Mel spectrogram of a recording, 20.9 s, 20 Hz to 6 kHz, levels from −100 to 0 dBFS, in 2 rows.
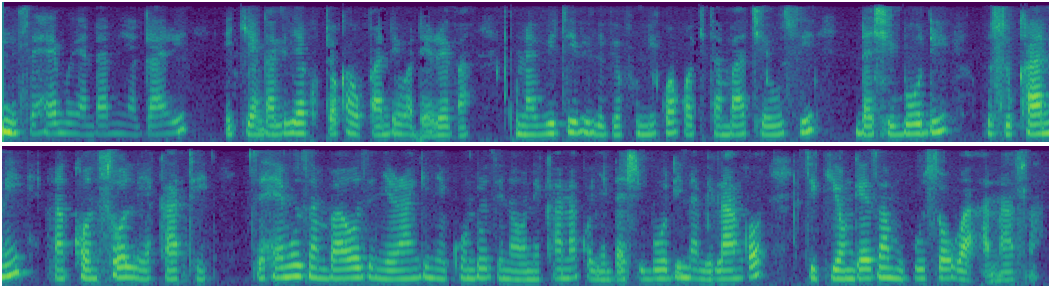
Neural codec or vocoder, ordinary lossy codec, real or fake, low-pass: none; AAC, 32 kbps; real; 5.4 kHz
